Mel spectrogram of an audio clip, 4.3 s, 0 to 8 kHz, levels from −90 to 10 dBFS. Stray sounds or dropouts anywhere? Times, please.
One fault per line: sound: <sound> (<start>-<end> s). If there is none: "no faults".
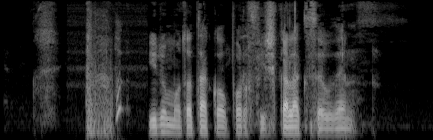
sound: laugh (0.8-1.3 s)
